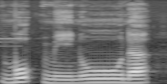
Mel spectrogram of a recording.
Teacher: میم کو ہم ملائیں گے اس حمزہ کے ساتھ چھوٹے حمزہ کے ساتھ تو چھوٹا سا جھٹکا بھی ہوگا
